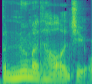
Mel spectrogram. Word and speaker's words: pneumatology: ontology and pneumatology or pneumatology if you want to pronounce the p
